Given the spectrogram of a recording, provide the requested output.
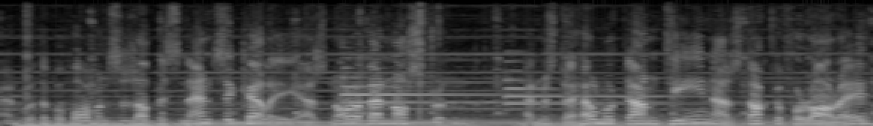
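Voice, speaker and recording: A formal announcer introducing a 1940s radio drama in a dramatic way. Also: male voice, on the high side, animated, fairly quick, loud music behind the voice, low-quality recording.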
